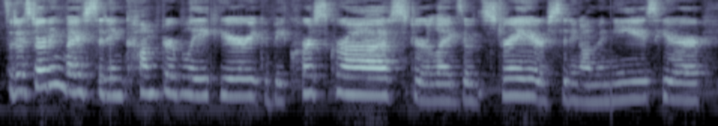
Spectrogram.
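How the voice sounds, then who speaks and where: A woman teaching yoga and guided meditation in a soothing, unhurried way, pausing between short phrases. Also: fairly high pitch. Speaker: yoga instructor. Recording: roomy echo with music underneath. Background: music.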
